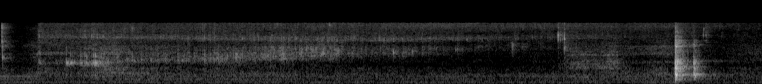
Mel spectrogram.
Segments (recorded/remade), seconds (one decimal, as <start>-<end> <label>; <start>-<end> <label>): 0.0-4.7 recorded; 4.7-5.3 remade; 5.3-6.8 recorded; 6.8-7.6 remade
